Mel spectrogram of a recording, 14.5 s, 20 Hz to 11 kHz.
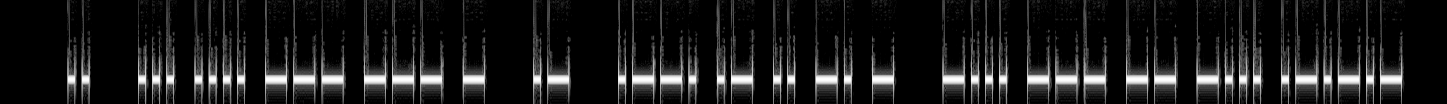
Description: Morse code, heard as a keyed tone, about 17 wpm, 700 Hz. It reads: I SHOOT A PAINT BOMB.
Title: A Sound Of Thunder 17wpm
